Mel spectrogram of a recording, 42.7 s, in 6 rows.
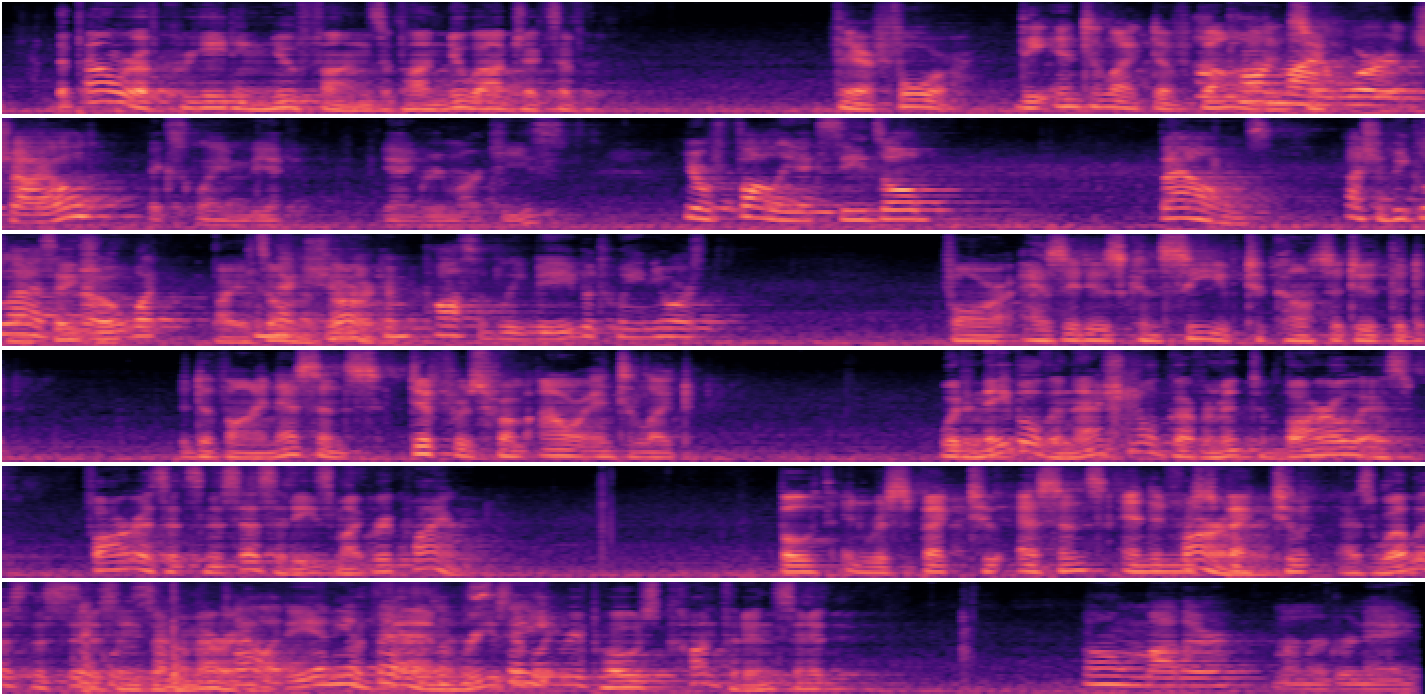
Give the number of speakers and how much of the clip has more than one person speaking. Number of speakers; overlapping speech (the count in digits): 3, about 13%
